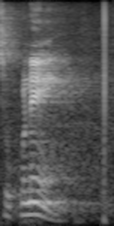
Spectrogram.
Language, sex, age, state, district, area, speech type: Goan Konkani, male, 60+, Goa, Canacona, rural, read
